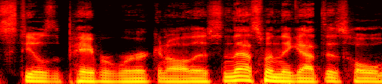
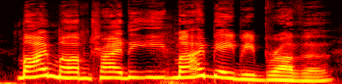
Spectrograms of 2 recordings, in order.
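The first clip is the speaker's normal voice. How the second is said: higher-pitched, hammed-up movie line; mock distress; 10 semitones higher than usual. Podcaster retelling a bad horror film's dialogue, mock distress. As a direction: put on a mock-upset character voice.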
